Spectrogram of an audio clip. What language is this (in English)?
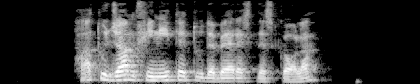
Interlingua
